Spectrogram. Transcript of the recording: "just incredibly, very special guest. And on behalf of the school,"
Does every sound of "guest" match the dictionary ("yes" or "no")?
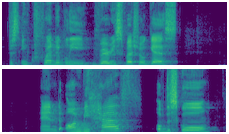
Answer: yes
